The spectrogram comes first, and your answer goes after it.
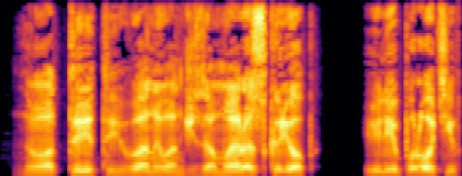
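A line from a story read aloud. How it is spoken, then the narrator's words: Plain question. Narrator (Russian): спросил бабство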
